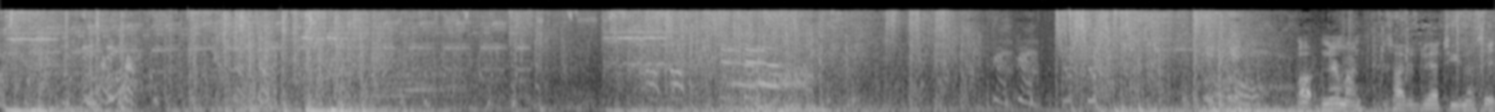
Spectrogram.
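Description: Punches and kicks thud in a fight.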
